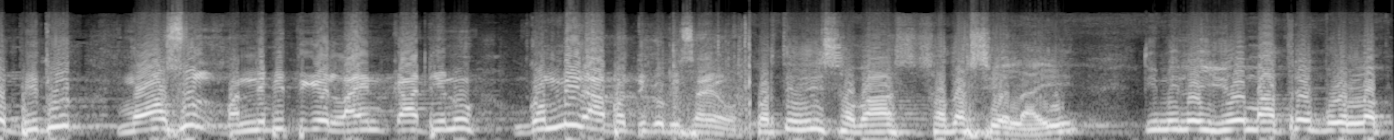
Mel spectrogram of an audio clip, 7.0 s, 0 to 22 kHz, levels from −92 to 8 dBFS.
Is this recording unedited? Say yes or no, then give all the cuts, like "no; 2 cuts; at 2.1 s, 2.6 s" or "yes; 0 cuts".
no; 1 cut; at 3.8 s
